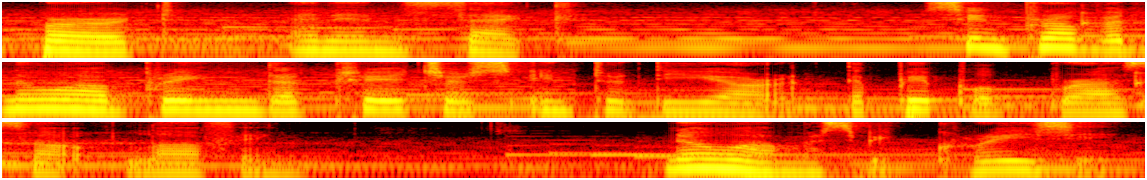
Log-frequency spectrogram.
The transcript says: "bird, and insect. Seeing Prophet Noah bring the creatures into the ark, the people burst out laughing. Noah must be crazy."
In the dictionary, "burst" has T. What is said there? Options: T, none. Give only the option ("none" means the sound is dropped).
none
